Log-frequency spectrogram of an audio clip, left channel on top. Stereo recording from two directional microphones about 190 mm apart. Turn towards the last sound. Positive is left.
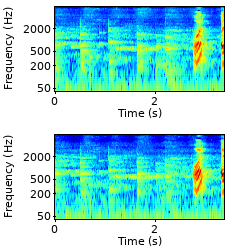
turn(degrees=-5)  # may be behind; listen again after turning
